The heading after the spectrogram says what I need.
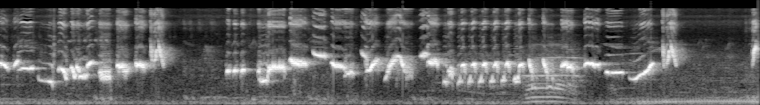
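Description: Collared kingfisher chicks give a near-continuous stream of harsh, squawky chattering notes, some rising into brief whistles, repeated rapidly with only short pauses.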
